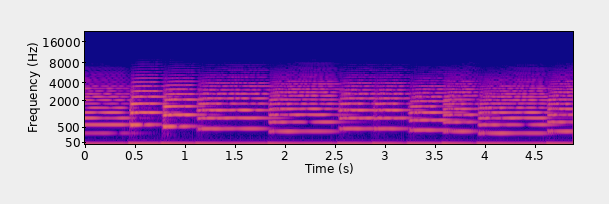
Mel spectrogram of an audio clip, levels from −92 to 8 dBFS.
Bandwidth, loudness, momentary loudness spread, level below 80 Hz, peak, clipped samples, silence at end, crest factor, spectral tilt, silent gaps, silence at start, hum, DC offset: 9.4 kHz; -32 LUFS; 6 LU; -72 dBFS; -16 dBFS; under 0.1%; 0 s; 18 dB; -2 dB/octave; none; 0 s; none; 0.4%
